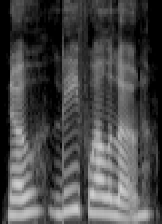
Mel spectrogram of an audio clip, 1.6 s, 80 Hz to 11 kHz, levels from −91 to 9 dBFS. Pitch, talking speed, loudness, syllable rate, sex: 245 Hz, 150 wpm, -17 LUFS, 5.0 syllables/s, female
